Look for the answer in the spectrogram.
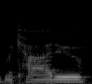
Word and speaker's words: McAdoo: Yeah, so Ben McAdoo or McDoo or McAdoo, I'm not sure how to pronounce his name. – McAdoo, whatever it is, Mr. Haircut.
